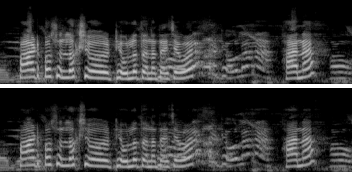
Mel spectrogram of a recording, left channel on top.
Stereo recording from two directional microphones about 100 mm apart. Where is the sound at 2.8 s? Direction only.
5° left (ahead or behind).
